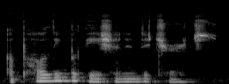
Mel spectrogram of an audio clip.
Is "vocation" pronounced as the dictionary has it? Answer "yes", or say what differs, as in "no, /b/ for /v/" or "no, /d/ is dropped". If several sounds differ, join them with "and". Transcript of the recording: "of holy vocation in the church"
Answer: no, /b/ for /v/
